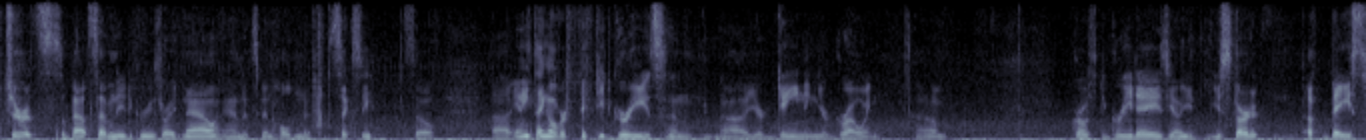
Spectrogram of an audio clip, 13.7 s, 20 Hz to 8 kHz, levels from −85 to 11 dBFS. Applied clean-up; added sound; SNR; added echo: none; Wind; 1 dB; none.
